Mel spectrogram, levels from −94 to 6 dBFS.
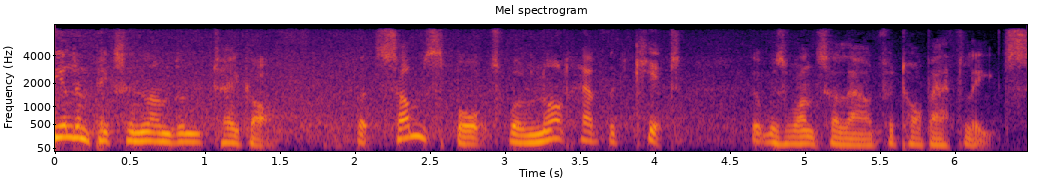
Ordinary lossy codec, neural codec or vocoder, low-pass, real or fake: MP3, 48 kbps; none; 7.2 kHz; real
